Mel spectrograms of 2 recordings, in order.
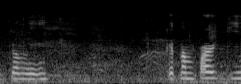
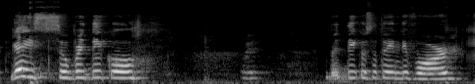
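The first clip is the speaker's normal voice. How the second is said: ordinary talk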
